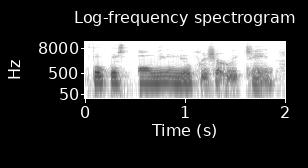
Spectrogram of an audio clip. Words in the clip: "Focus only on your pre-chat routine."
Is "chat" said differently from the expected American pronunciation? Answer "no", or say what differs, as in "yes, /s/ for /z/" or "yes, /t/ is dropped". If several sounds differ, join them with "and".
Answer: yes, /ʃ/ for /tʃ/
